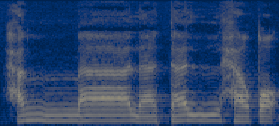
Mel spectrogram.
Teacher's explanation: Ta, pronounced with the tongue touching the gums just above the central incisor at the top.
